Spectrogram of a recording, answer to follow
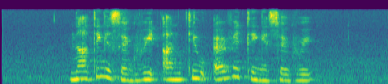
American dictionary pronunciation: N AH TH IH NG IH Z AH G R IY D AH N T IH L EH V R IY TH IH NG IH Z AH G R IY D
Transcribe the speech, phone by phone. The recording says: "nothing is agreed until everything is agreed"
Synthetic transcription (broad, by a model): N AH T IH NG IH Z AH G R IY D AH N T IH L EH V R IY T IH NG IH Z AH G R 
